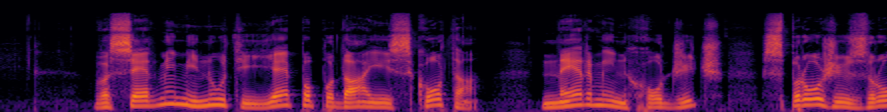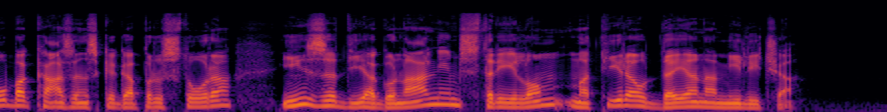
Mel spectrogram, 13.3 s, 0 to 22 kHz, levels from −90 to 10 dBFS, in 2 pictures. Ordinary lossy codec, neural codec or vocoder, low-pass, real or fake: none; none; 14.4 kHz; real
